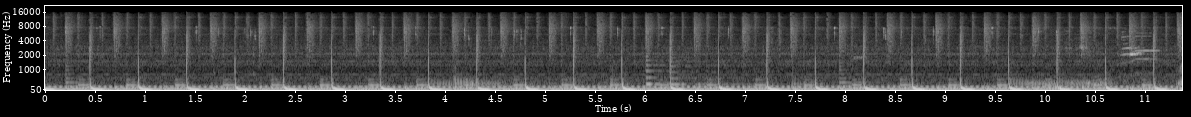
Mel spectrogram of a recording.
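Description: A cat meows repeatedly against a loud, regular rhythmic beat that pulses evenly throughout.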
